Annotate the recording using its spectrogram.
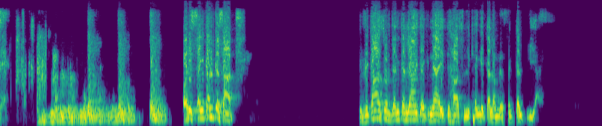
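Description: A middle-aged man speaks forcefully into a microphone, heard through loudspeakers.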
